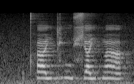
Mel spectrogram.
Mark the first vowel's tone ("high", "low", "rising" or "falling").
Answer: high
